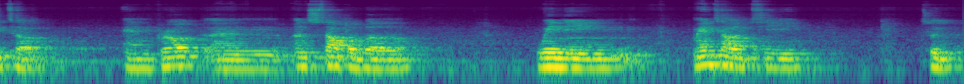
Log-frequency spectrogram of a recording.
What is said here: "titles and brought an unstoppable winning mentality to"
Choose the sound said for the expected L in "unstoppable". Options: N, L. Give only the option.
L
